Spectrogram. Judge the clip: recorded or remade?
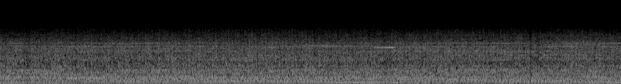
recorded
